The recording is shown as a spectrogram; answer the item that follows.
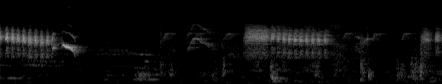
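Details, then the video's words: Common iora (cipoh) delivering buzzy, rapidly pulsed trills separated by short sharp notes, the trill repeated after a brief gap. "BURUNG CIPOH"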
